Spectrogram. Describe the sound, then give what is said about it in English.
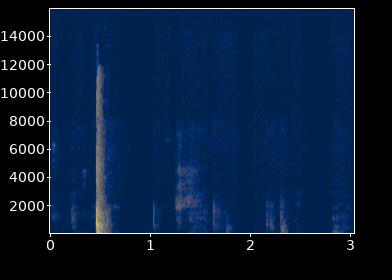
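One heavy, booming knock on the door of an elderly couple's home in a snowy town in Vermont, then a scattering of much fainter taps and small creaks, with no voices. “So, in a middle of a snowy town, somewhere in the middle of Vermont, an elderly couple heard a sound of three loud knocks on their door.”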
